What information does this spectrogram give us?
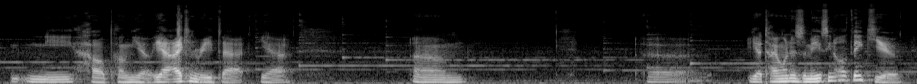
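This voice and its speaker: A man streaming a game and chatting casually with his viewers, rambling with many restarts. He is from California, and his first language is Mandarin. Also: medium pitch. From California, near San Francisco. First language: Mandarin Chinese. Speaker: gaming streamer. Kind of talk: casual live-stream chat, reading chat.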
